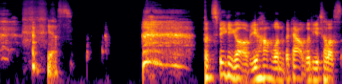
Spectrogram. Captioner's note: laughing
